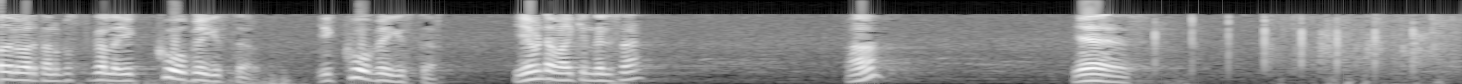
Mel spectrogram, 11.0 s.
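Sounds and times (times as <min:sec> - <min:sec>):
speech: 0:00.0 - 0:04.9, 0:06.4 - 0:06.8, 0:08.0 - 0:08.7
audience clapping at a spiritual lecture: 0:08.6 - 0:10.9.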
